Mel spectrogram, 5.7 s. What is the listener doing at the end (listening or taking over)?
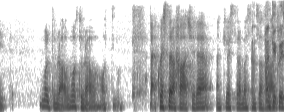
taking over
